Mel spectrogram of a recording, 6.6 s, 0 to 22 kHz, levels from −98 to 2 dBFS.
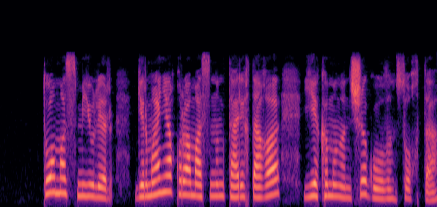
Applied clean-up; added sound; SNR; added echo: none; none; none; none.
